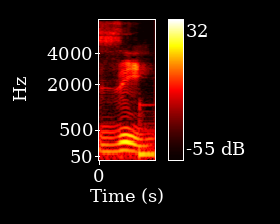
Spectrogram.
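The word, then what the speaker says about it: ze: So long E is just like the E sound, right? Right? Yeah. Like E, so it's Z, right? So it's just pronounced Z.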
